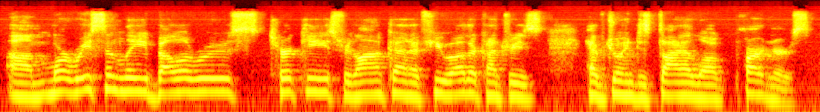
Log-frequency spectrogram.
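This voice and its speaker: A man with a slightly high voice explains world affairs as a guest on a news programme. He speaks in a measured, explanatory way. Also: fairly even intonation, fairly bright tone, slight background noise. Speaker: guest analyst. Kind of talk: news interview commentary.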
